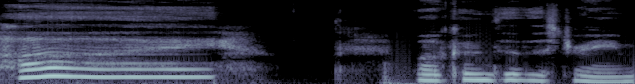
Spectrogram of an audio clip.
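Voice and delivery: cracking, breaking sickly voice, drawn-out "hi". Greeting the stream after a long break: sick, cracking voice. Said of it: "Sorry if I sound a bit funny".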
